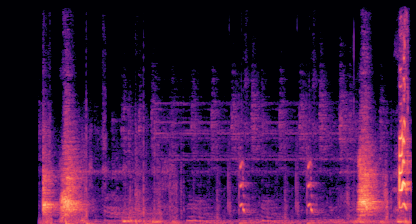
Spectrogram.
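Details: Two Pomeranian twins playing together, not fighting, comparing who has the bigger mouth; sharp yips and barks at the start and end, with quieter growly sounds between.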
